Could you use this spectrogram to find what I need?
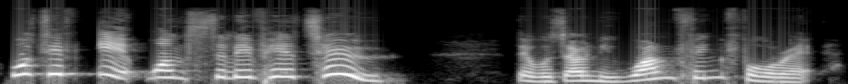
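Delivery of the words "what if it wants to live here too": high, worried question; fretful storybook tiger; trembling. A narrator's reading. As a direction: ask it high in mounting dread. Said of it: "Tiger trembled".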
